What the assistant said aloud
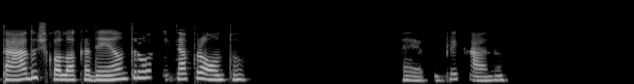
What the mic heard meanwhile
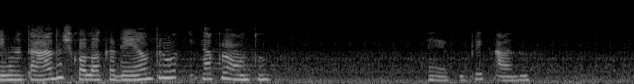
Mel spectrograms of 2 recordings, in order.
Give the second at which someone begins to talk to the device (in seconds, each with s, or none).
none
